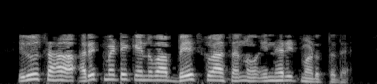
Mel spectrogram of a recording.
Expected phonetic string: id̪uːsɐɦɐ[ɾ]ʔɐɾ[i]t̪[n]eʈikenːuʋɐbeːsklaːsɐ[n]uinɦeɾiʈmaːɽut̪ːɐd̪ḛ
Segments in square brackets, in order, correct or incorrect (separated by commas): incorrect, correct, incorrect, incorrect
